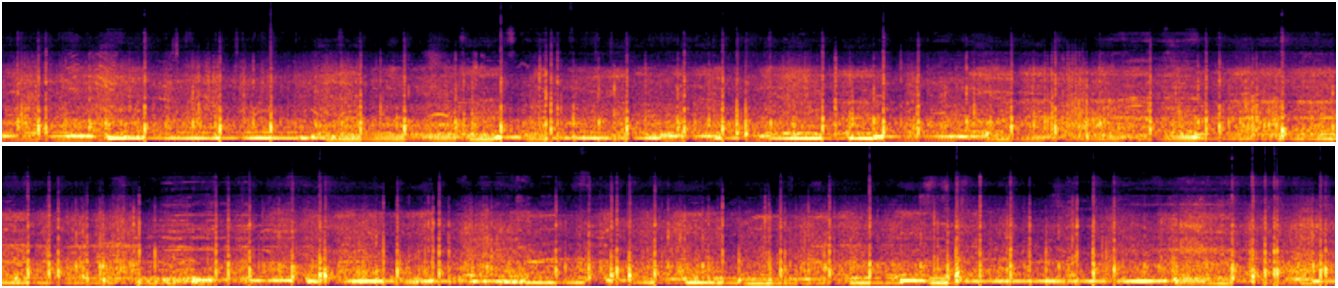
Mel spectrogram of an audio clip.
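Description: Aerial fireworks shells bursting and crackling in quick, irregular succession, over music with a low bass line.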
